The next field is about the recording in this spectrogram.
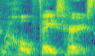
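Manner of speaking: ordinary talk, nothing marked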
